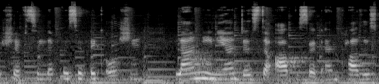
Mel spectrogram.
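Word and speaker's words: La Niña: what what is that they're pronounced as El Nino and La Nina this translates to the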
